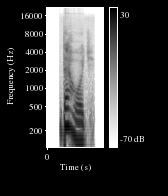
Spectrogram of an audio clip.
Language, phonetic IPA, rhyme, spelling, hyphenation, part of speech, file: Hungarian, [ˈdɛɦoɟ], -oɟ, dehogy, de‧hogy, particle, Hu-dehogy.ogg
- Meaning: not at all, of course not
